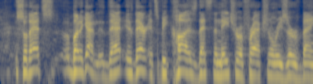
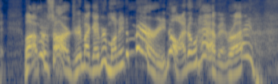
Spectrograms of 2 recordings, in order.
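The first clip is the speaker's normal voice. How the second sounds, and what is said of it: Imitates another person's voice. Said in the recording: “the whole point of that was to do my impression”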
